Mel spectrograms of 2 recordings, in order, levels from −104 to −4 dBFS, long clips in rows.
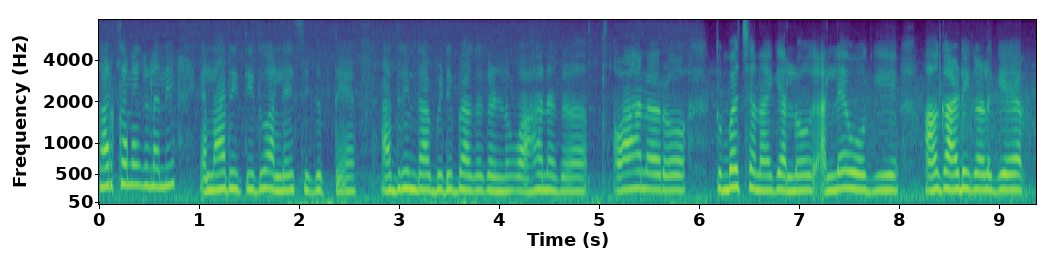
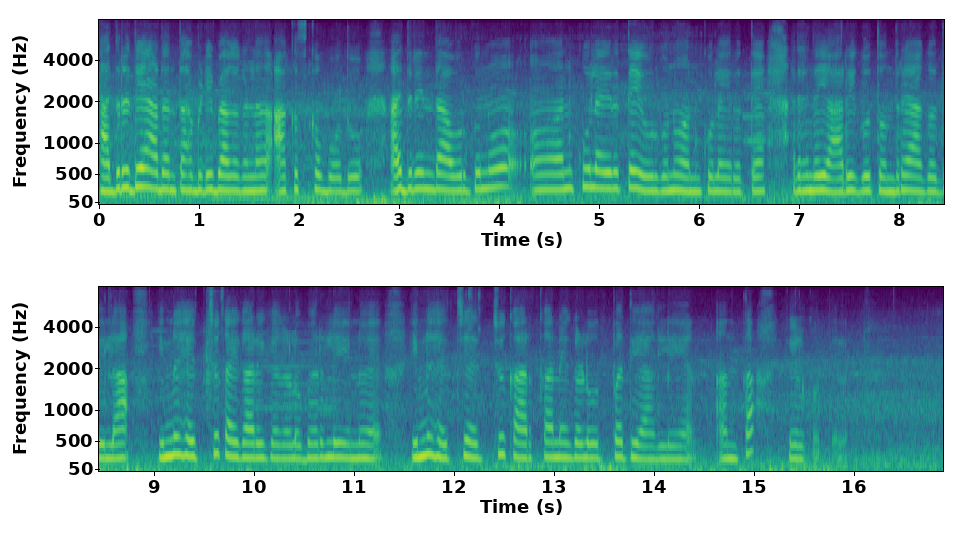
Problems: background sounds at intervals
